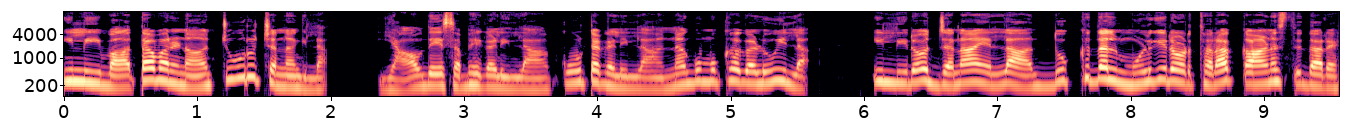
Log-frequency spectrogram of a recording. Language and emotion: Kannada, sad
